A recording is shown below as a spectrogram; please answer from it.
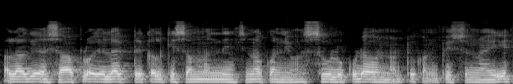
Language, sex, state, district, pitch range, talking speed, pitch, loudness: Telugu, male, Andhra Pradesh, Sri Satya Sai, 115-120 Hz, 140 wpm, 115 Hz, -14 LUFS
